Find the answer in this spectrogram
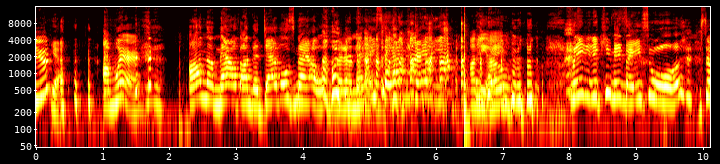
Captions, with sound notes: - You kissed June? - Yeah. - On where? - On the mouth, on the devil's mouth. (girls laughing) - On the O? - Ready to commit my soul.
